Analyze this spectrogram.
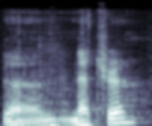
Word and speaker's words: Netra: It It's Is it Netra? Yes. Oh, okay. Yes. Sorry. I think I said it, mispronounced it. Netra.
